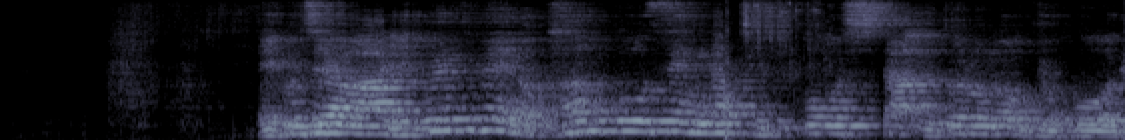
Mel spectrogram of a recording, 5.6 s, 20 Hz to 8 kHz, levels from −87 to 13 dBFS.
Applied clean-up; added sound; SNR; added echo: neural separator model SepFormer DNS4.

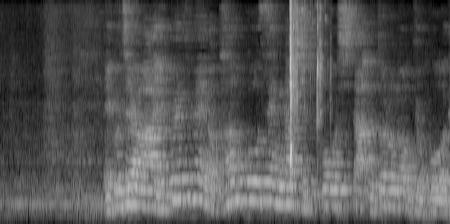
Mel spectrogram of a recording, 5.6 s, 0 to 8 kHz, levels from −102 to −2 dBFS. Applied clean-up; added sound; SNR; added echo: none; Shatter; -4 dB; reverberation time 0.6 s.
